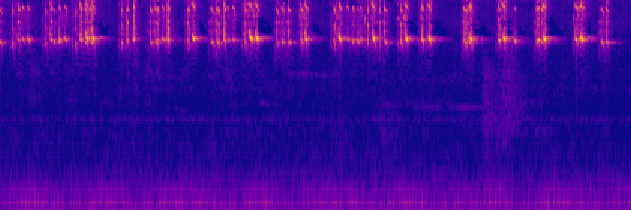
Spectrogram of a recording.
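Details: Cricket chirps ring out clearly and loudly, a regular series of short high pulses roughly every third of a second, with a faint low background hum and a brief soft noise near the end.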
